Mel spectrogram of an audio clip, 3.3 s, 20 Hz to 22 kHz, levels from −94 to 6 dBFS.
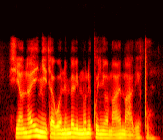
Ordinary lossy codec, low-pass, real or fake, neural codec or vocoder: none; 19.8 kHz; fake; autoencoder, 48 kHz, 32 numbers a frame, DAC-VAE, trained on Japanese speech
